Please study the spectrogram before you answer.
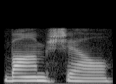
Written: bombshell

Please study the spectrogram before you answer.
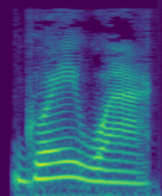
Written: greywacke

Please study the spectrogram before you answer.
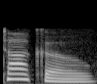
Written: taco

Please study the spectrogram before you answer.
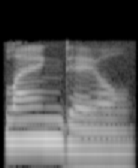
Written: Langdale Pikes

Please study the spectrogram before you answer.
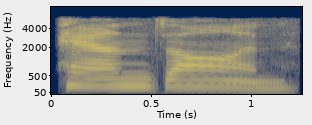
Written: hands-on

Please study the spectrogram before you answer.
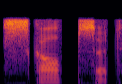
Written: sculpsit

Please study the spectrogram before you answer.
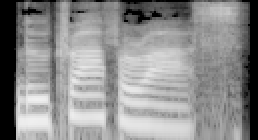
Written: loutrophoros

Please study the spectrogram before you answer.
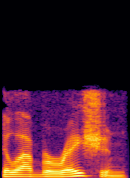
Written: elaboration

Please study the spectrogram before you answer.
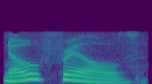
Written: no-frills

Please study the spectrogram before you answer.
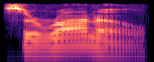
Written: serrano

